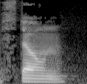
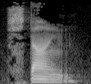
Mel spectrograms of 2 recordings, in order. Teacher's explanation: German also turned an S into a sh before a consonant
